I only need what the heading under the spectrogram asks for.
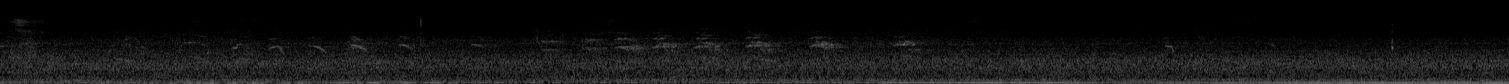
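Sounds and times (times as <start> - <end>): low background hum: 0.0 - 15.0
small birds chirping and twittering: 1.2 - 9.3.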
